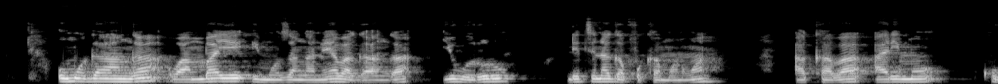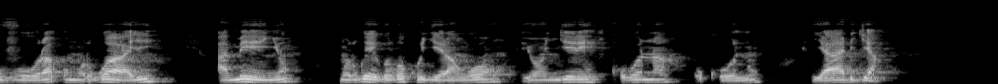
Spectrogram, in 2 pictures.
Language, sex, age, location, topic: Kinyarwanda, female, 18-24, Huye, health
